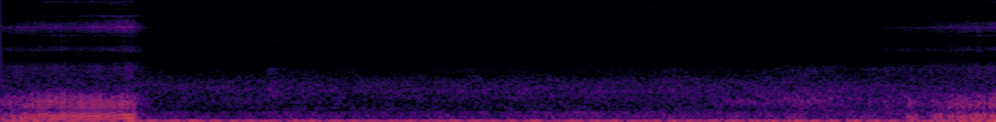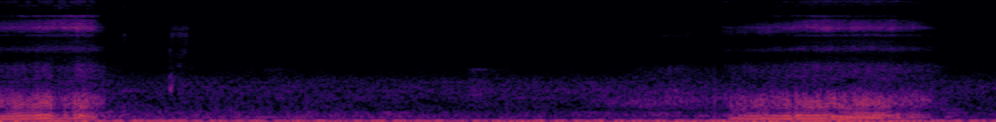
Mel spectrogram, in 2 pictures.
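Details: Soft snoring breaths from someone sleeping with her eyes open, roughly every four seconds, over a steady low hum.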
